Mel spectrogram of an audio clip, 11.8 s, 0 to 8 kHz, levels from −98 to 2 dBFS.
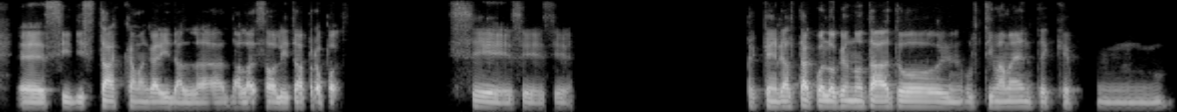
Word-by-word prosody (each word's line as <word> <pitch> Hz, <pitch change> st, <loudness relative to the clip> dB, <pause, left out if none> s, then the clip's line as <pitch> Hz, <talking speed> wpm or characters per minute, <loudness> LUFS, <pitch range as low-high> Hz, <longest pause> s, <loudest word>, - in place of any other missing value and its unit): ehm, 90 Hz, -1 st, +3 dB
si 95 Hz, +1 st, -5 dB
distacca 100 Hz, +3 st, 0 dB
magari 95 Hz, -1 st, +1 dB
dal 90 Hz, 0 st, -2 dB
dalla 95 Hz, 0 st, +1 dB
solita 95 Hz, -1 st, +1 dB
propos -, -, 0 dB, 1.1 s
Sì, 95 Hz, -6 st, -2 dB
sì, 85 Hz, -1 st, -7 dB
sì. -, -, -11 dB, 1.8 s
Perché, 90 Hz, +3 st, -2 dB
in 95 Hz, -, +1 dB
realtà, 100 Hz, 0 st, +4 dB
quello 105 Hz, -2 st, +4 dB
che 110 Hz, -, 0 dB
ho -, -, +2 dB
notato 100 Hz, 0 st, +3 dB, 0.6 s
ultimamente 100 Hz, +1 st, -4 dB
è -, -, -16 dB
che, -, -, -9 dB
uhm, 90 Hz, 0 st, -11 dB
95 Hz, 110 wpm, -27 LUFS, 90-100 Hz, 1.8 s, realtà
